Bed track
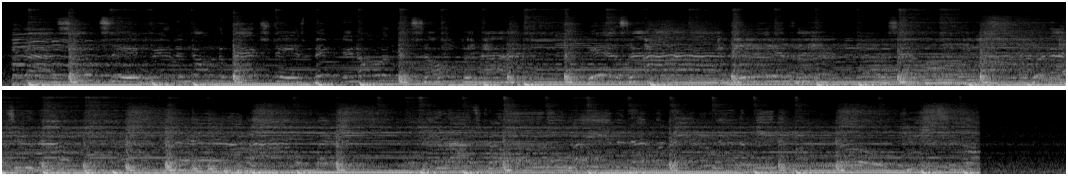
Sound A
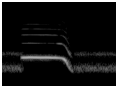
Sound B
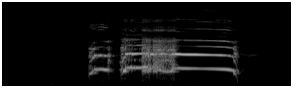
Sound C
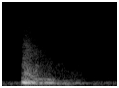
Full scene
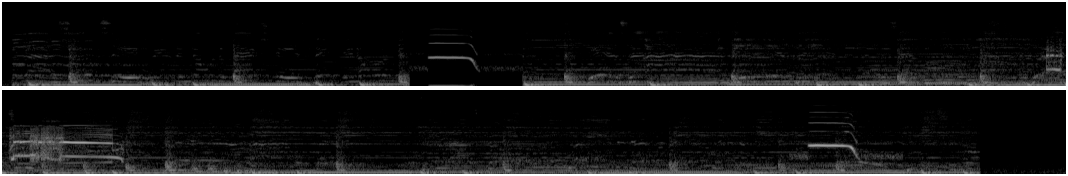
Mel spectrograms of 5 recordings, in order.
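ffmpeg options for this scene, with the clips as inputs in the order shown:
ffmpeg -i bed.wav -i cue0.wav -i cue1.wav -filter_complex "[1:a]asplit=2[link_01][link_02];[0:a]volume=-17dB[link_03];[link_01]aeval=exprs='(tanh(14.1*val(0)+0.55)-tanh(0.55))/14.1':channel_layout=same[link_04];[2:a]afwtdn=0.0224[link_05];[link_02]adynamicsmooth=sensitivity=4.5:basefreq=1300[link_06];[link_03]asplit=2[link_07][link_08];[link_07]atrim=end=4.074[link_09];[link_04]atrim=end=1.14,asetpts=PTS-STARTPTS,volume=-12.5dB[link_10];[link_08]atrim=start=5.206[link_11];[link_05]atrim=end=2.89,asetpts=PTS-STARTPTS,volume=-3.5dB,afade=type=in:duration=0.004:curve=hsin,afade=type=out:start_time=2.886:duration=0.004:curve=hsin,adelay=9520[link_12];[link_06]atrim=end=1.14,asetpts=PTS-STARTPTS,volume=-4.5dB,afade=type=in:duration=0.004:curve=hsin,afade=type=out:start_time=1.136:duration=0.004:curve=hsin,adelay=18510[link_13];[link_09][link_10]acrossfade=duration=0.004:curve1=hsin:curve2=hsin[link_14];[link_14][link_11]acrossfade=duration=0.004:curve1=hsin:curve2=hsin[link_15];[link_15][link_12][link_13]amix=inputs=3:normalize=0" out.wav

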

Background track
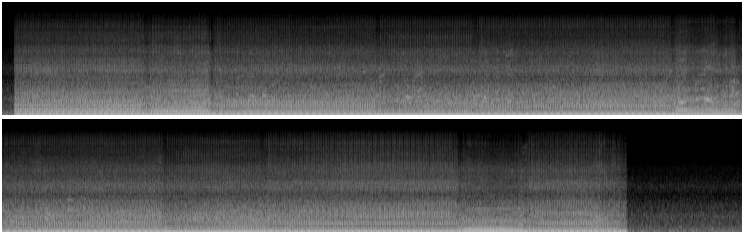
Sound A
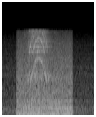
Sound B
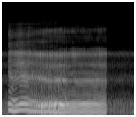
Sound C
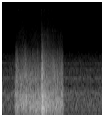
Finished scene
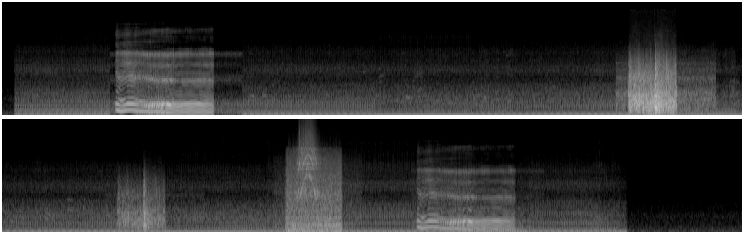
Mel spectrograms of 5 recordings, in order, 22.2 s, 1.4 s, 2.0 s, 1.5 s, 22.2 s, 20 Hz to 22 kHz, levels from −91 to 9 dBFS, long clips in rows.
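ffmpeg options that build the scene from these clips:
ffmpeg -i bed.wav -i cue0.wav -i cue1.wav -i cue2.wav -filter_complex "[2:a]asplit=2[link_01][link_02];[3:a]asplit=2[link_03][link_04];[0:a]volume=-19.5dB[link_05];[link_03]alimiter=level_in=11dB:limit=-1dB:release=50:level=0:latency=1[link_06];[1:a]asoftclip=type=hard:threshold=-23.5dB[link_07];[link_02]aeval=exprs='if(lt(val(0),0),0.708*val(0),val(0))':channel_layout=same[link_08];[link_05]asplit=2[link_09][link_10];[link_09]atrim=end=1.614[link_11];[link_01]atrim=end=1.99,asetpts=PTS-STARTPTS,volume=-2dB[link_12];[link_10]atrim=start=3.596[link_13];[link_06]atrim=end=1.5,asetpts=PTS-STARTPTS,volume=-5.5dB,afade=type=in:duration=0.004:curve=hsin,afade=type=out:start_time=1.496:duration=0.004:curve=hsin,adelay=9200[link_14];[link_04]atrim=end=1.5,asetpts=PTS-STARTPTS,volume=-10.5dB,afade=type=in:duration=0.004:curve=hsin,afade=type=out:start_time=1.496:duration=0.004:curve=hsin,adelay=12630[link_15];[link_07]atrim=end=1.38,asetpts=PTS-STARTPTS,volume=-3.5dB,afade=type=in:duration=0.05,afade=type=out:start_time=1.33:duration=0.05,adelay=15140[link_16];[link_08]atrim=end=1.99,asetpts=PTS-STARTPTS,volume=-6dB,afade=type=in:duration=0.004:curve=hsin,afade=type=out:start_time=1.986:duration=0.004:curve=hsin,adelay=17230[link_17];[link_11][link_12]acrossfade=duration=0.004:curve1=hsin:curve2=hsin[link_18];[link_18][link_13]acrossfade=duration=0.004:curve1=hsin:curve2=hsin[link_19];[link_19][link_14][link_15][link_16][link_17]amix=inputs=5:normalize=0" out.wav

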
